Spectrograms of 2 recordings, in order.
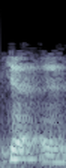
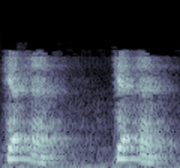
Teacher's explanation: الهمز يراعى عدم قلقلتها · Shown in: first take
